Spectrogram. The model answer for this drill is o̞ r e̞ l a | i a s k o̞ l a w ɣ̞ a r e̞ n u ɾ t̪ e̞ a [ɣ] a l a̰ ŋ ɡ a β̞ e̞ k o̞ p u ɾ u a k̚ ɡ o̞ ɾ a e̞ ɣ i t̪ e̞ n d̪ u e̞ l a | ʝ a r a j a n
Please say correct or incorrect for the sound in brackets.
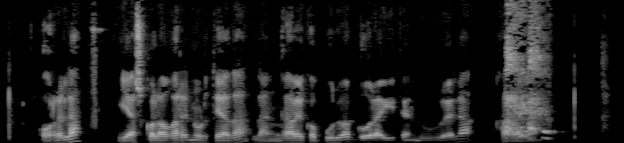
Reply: incorrect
